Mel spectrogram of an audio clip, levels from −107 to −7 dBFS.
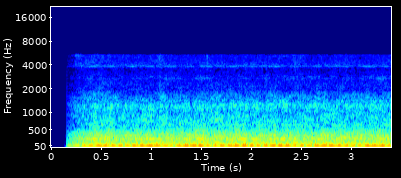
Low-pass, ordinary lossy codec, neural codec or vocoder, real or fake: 5.4 kHz; Opus, 64 kbps; none; real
